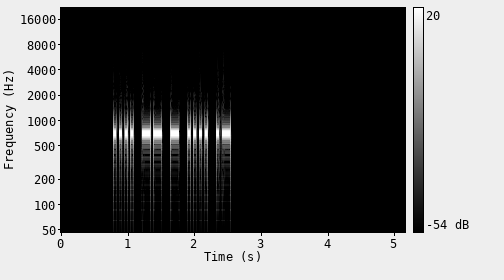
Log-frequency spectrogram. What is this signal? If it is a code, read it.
Morse code, heard as a keyed tone, about 27 wpm, 700 Hz. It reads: HMTHA
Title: Code Groups - 5 Letters - 28wpm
